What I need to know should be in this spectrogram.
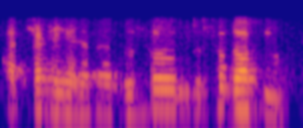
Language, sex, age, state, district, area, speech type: Bengali, male, 30-45, West Bengal, Paschim Bardhaman, urban, conversation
